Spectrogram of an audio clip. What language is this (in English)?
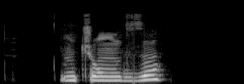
Ghomala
